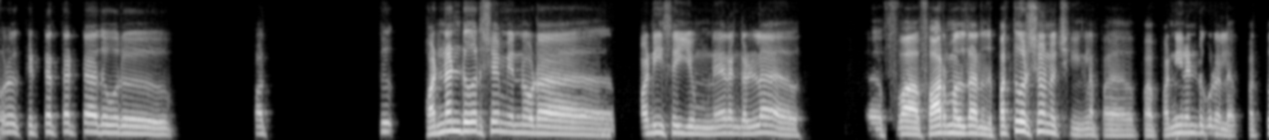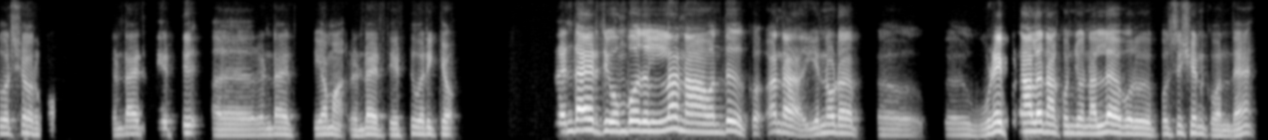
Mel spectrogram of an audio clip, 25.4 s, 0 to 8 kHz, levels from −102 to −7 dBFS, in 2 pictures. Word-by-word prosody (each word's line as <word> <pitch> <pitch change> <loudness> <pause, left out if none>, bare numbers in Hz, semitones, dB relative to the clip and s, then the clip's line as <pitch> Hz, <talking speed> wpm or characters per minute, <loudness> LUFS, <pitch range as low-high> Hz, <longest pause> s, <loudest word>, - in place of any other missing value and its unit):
ஒரு 180 - -7 0.2
கிட்டத்தட்ட 180 +1 -7
அது 170 -1 -5
ஒரு 155 -1 -4 1.3
10 145 -4 -10 1.6
12 195 +6 +2
வருஷம் 200 -1 -3
என்னோட 165 -2 -3 1.0
பணி 150 +3 -2
செய்யும் 150 -4 -3
நேரங்கள்ல, 150 +1 -4 1.1
அ - - -6 0.2
ஃபா 140 +1 +1 0.2
ஃபார்மல் 160 +1 +3
தான் 155 - +4
இருந்தது. 130 0 -6
10 160 +7 -3
வருஷம்னு 195 -3 0
வச்சுக்கோங்களேன். 125 -7 -10
ப - - -9 0.4
ப 110 -1 -6
12 165 +4 -4
கூட 145 - -6
இல்ல. 105 - -6 0.2
10 115 +6 -16
வருஷம் 155 +2 -3
இருக்கும். 125 - -12 0.6
2008 135 +2 -5 0.3
அ - - -3 0.4
2000த் 130 +1 -6
ஆமா 130 -3 -2 0.2
2008 125 +1 -3
வரைக்கும். 135 -1 -2 1.1
2009லலாம் 205 +2 +6
நான் 185 -1 +5
வந்து 180 +4 +1 0.2
கொ - - -4 0.3
நான் 115 -8 +2
என்னோட 170 +1 0 0.4
அ - - -10 0.7
அ - - -11 0.3
உழைப்பினால, 190 +2 +7
நான் 170 -1 +1
கொஞ்சம் 155 -1 -1
நல்ல 170 +4 +6 0.2
ஒரு 140 -1 +1 0.2
பொசிஷன்குக்கு 140 -4 -3
வந்தேன். 120 +9 -3
155 Hz, 115 wpm, -22 LUFS, 135-180 Hz, 1.6 s, உழைப்பினால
